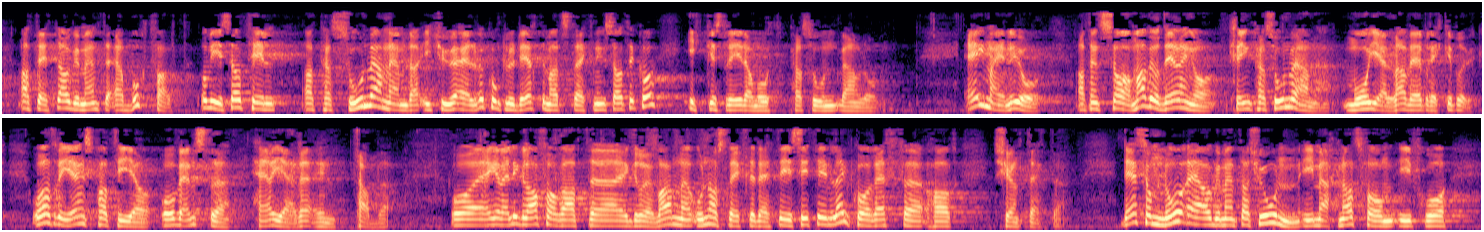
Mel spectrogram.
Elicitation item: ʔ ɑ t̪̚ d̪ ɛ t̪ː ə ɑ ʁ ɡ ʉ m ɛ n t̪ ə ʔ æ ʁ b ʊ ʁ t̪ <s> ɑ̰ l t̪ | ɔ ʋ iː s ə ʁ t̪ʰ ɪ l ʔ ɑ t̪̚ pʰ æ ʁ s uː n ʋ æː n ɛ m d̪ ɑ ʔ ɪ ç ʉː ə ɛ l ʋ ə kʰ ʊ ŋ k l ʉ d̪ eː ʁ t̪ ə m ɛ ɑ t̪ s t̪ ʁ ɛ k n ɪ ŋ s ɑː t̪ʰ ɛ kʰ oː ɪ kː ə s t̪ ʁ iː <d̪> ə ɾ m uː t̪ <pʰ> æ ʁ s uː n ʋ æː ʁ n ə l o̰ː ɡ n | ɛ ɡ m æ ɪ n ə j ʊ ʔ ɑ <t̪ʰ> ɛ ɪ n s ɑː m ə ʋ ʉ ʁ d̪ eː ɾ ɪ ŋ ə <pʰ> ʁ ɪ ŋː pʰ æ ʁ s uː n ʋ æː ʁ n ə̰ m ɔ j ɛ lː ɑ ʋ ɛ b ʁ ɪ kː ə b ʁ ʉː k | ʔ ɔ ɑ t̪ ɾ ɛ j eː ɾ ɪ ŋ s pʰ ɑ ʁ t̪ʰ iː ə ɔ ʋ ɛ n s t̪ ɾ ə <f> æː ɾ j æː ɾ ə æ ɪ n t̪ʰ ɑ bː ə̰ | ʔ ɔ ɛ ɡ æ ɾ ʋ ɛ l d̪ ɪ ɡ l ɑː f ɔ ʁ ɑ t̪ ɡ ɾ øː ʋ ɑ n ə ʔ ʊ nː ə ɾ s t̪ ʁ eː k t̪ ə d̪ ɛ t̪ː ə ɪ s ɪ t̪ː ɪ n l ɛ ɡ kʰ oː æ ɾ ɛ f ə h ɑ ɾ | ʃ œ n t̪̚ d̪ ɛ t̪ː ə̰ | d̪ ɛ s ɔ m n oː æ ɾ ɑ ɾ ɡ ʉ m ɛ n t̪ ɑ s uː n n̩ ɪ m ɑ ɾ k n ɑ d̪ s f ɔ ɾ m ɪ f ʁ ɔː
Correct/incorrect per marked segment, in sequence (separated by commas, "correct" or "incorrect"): incorrect, correct, correct, incorrect, incorrect, incorrect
